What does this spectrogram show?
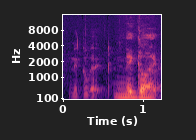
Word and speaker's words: NegleKt: I'm all, is it like neglect? I'm like, but I was like reading it and I was like, but it was kind of spelled weird.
